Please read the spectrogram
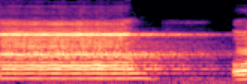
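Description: A young man's solo voice chanting Islamic dhikr into a handheld microphone, holding one long steady note that fades away in the second half, with the next phrase starting right at the end.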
